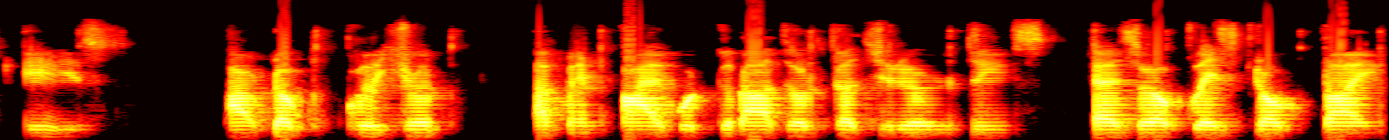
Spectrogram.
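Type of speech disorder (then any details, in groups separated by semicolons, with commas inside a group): Electrolarynx speech; throat cancer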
